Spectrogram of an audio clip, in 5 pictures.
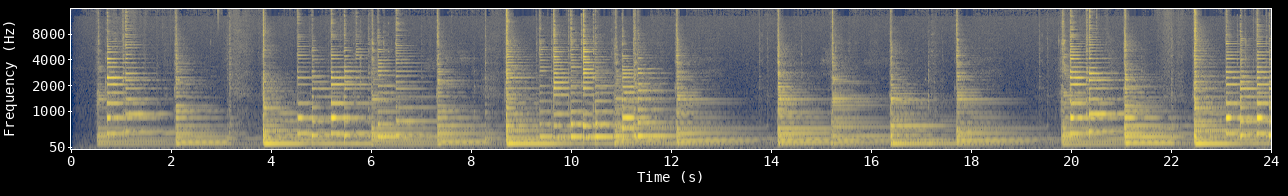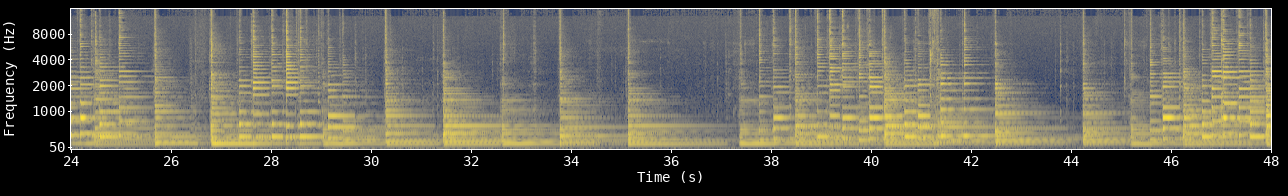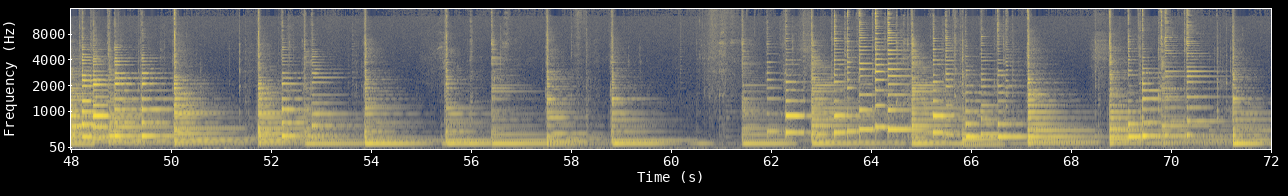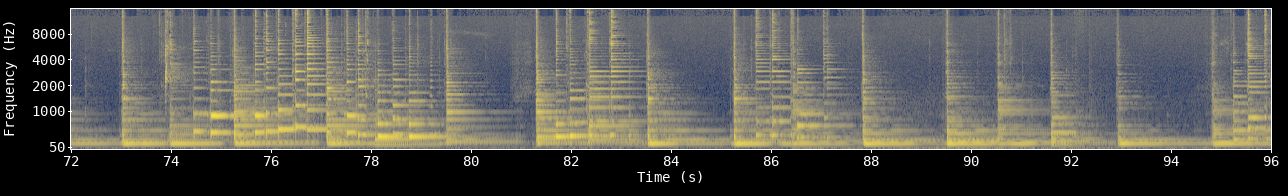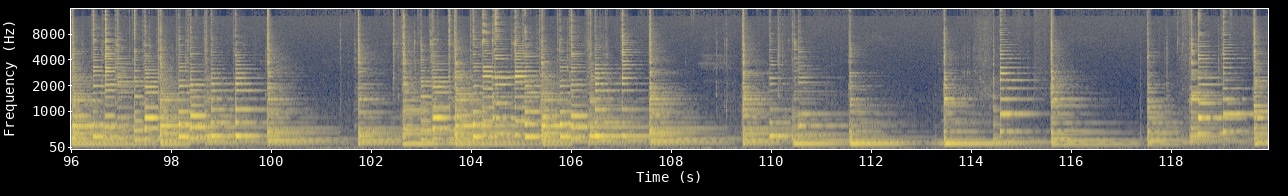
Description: Classical Guitar, Lute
